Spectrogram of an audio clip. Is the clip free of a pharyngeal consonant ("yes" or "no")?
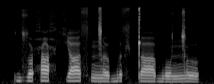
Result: no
